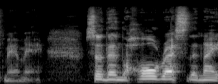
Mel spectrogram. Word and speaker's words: Mamet: is kind of embarrassing, but it's pronounced Mamet. And he's like, oh shit, really? It's Mamet. I'm like, yeah, it's David Mamet, he's French. And he's like, shit, I totally didn't know that.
